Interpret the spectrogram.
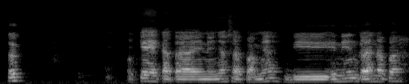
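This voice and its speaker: A young man telling an animated story in casual chat and acting out the voices of the people in it. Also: mid-range voice, a little slow, recorded from a distance.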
